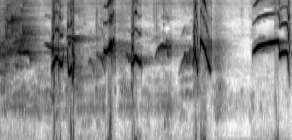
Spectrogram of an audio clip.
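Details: Oriental magpie-robin singing, aimed at coaxing a quiet bird: a short burst of harsh, scratchy notes and quick slurs, ending with a clear rising whistle.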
